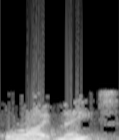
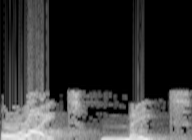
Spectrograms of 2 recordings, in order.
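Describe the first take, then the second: First: It is said in a friendly, polite tone. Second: It is said in a hostile, venomous tone. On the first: A genuine, warm greeting. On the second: The greeting hides aggression or resentment.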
